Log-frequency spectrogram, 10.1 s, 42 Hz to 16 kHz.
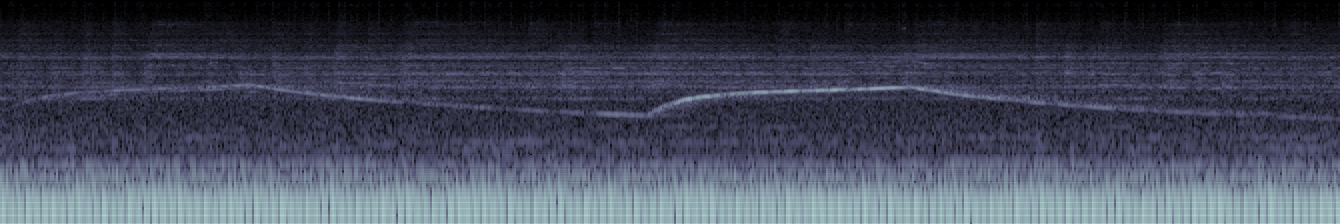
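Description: Ford 460 big-block V8 idling steadily in the truck cab, a low even rumble. Over it a distant emergency-vehicle siren wails, rising and then slowly falling in pitch twice.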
